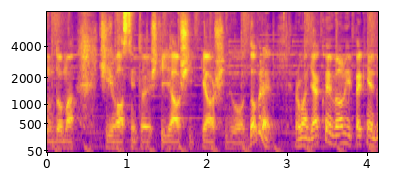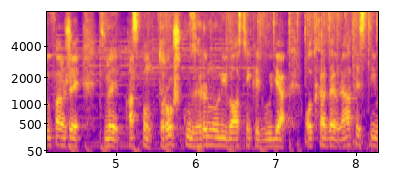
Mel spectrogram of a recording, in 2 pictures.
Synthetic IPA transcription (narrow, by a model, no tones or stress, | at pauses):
ɔmd̪ɔmat͡ʃiʒɛʋlastɲɛt̪ɔjɛɛʃcɛɟalʃiɟalʃiːd̪ʋɔʋɔd̪̚d̪ɔbɾɛɾɔmanɟakujɛmʋɛʎmipɛkɲɛd̪uːfamʒɛz̥mɛaspɔɲt̪ɾɔʃkuzɦr̩nuliʋlasɲɛkɛɟʎuɟɪaʔɔt̪xaːd͡zajuːnafɛst̪iʋ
